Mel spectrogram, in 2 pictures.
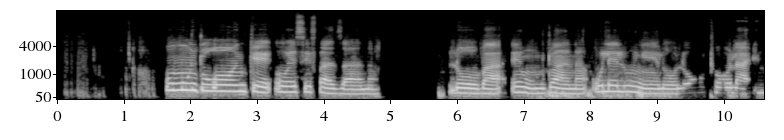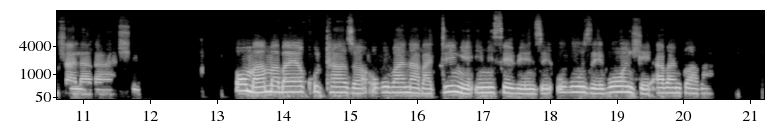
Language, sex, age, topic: North Ndebele, female, 25-35, health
